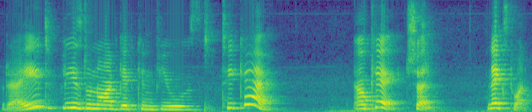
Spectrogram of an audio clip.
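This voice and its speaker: Lady teacher on a live class, high voice, chatty, bit echoey. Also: expressive, unhurried, fairly bright tone. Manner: chatty, urging students along with repeated short prompts. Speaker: online chemistry teacher. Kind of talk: interactive live online lesson with quiz. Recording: roomy echo, slightly dull sound.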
